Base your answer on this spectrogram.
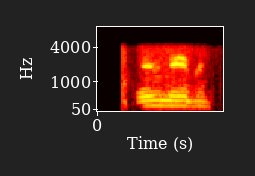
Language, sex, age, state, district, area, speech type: Telugu, male, 18-30, Andhra Pradesh, Bapatla, rural, conversation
